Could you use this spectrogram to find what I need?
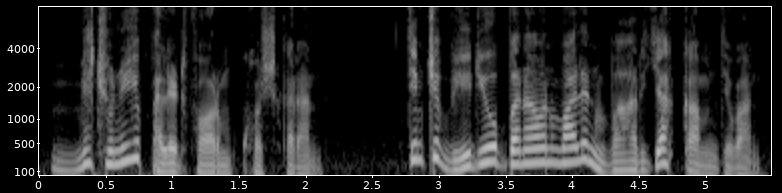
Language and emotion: Kashmiri, disgusted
